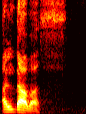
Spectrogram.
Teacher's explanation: Aquí la única vocal que se repite es la A. Y es una vocal baja central.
